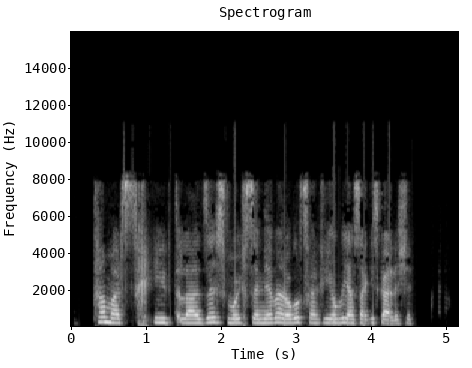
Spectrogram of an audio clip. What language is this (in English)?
Georgian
